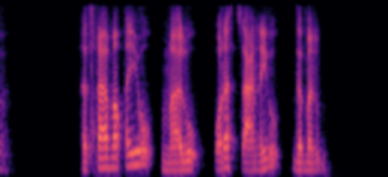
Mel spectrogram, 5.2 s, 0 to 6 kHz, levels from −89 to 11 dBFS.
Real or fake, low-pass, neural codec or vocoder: fake; 5.4 kHz; codec, 16 kHz, about 1 kbps, DyCAST, with the encoder's durations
